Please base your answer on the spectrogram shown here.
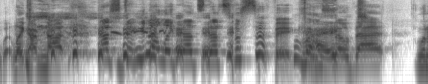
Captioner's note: laughing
